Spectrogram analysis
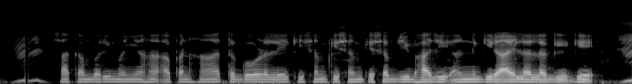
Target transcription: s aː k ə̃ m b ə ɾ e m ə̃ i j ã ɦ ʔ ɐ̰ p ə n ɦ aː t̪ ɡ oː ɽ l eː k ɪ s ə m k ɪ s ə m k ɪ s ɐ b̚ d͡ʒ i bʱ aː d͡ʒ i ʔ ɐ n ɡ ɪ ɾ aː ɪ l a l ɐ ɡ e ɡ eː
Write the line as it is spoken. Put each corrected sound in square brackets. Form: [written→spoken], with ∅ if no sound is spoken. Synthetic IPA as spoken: s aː k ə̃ m b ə ɾ [e→i] m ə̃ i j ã ɦ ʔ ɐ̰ p ə n ɦ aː t̪ ɡ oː ɽ l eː k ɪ s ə m k ɪ s ə m k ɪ s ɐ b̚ d͡ʒ i bʱ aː d͡ʒ i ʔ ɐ n ɡ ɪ ɾ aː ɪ l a l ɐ ɡ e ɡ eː

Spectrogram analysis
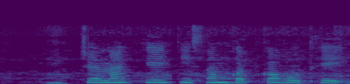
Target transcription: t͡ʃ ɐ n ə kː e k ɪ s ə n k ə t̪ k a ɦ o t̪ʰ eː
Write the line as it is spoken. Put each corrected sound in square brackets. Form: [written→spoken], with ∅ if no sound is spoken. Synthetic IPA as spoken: t͡ʃ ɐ n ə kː e k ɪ s ə [n→m] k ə t̪ k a ɦ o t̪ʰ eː

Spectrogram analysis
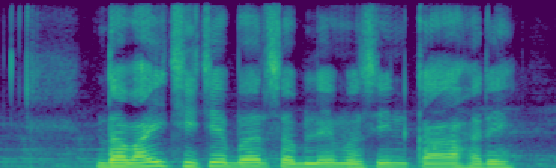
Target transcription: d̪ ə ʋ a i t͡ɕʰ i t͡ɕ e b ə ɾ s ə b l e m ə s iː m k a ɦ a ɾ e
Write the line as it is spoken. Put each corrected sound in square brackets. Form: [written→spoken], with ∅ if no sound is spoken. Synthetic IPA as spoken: d̪ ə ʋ a i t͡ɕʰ i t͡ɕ e b ə ɾ s ə b l e m ə s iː [m→n] k a ɦ [a→ə] ɾ e

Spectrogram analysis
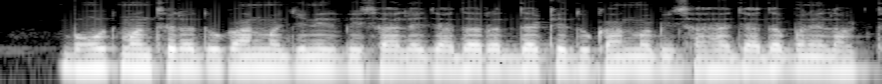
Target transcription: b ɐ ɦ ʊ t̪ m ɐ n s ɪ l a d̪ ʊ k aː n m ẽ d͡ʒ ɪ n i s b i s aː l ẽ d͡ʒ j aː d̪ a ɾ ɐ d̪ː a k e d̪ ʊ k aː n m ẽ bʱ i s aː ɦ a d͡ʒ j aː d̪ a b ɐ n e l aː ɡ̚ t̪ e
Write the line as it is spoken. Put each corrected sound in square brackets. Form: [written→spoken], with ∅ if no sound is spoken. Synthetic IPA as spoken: b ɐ ɦ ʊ t̪ m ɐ n s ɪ l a d̪ ʊ k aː n m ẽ d͡ʒ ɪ n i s b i s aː l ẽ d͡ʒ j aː d̪ a ɾ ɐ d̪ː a k e d̪ ʊ k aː n m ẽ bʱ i s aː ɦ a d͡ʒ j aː d̪ a b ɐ n e l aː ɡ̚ t̪ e

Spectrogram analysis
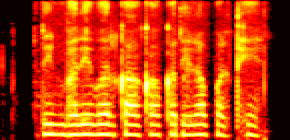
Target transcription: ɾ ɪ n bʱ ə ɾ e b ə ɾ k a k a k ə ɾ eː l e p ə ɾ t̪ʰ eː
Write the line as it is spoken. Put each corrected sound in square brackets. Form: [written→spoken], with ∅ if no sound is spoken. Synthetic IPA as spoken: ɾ ɪ n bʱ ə ɾ e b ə ɾ k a k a k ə ɾ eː l [e→a] p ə ɾ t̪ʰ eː

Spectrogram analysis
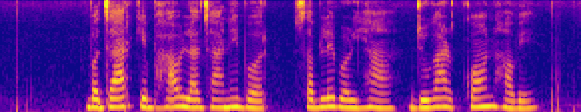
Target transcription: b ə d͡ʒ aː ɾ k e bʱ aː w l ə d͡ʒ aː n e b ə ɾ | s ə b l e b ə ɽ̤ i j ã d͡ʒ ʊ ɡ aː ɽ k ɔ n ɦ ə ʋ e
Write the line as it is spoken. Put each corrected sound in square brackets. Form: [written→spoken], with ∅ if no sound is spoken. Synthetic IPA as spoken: b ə d͡ʒ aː ɾ k e bʱ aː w l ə d͡ʒ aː n e b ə ɾ | s ə b l e b ə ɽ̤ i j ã d͡ʒ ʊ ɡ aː ɽ k ɔ n ɦ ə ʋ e

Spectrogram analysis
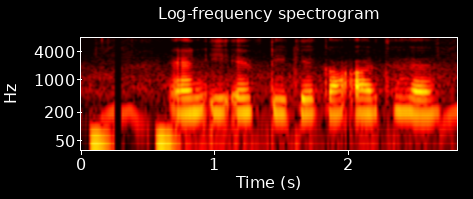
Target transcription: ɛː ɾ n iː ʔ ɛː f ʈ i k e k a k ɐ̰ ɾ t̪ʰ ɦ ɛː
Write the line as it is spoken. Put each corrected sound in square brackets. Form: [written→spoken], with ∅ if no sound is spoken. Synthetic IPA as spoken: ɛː [ɾ→∅] n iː ʔ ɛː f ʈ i k e k a [k→ʔ] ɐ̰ ɾ t̪ʰ ɦ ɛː

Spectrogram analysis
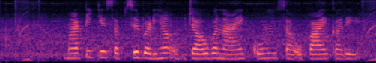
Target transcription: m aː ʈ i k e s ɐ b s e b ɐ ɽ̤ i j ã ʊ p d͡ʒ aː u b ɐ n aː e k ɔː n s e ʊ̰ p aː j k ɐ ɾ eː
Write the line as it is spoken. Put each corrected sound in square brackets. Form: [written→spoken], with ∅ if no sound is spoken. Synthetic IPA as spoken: m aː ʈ i k e s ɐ b s e b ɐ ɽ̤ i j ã ʊ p d͡ʒ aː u b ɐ n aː e k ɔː n s [e→a] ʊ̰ p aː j k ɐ ɾ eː

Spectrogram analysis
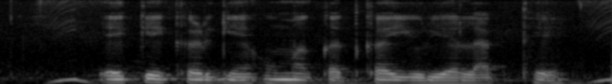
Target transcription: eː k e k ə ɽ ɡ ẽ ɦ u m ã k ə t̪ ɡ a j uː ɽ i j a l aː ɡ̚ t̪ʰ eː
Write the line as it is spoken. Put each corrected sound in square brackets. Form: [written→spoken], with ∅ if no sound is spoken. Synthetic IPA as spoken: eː k e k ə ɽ ɡ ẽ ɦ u m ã k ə t̪ [ɡ→k] a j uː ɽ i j a l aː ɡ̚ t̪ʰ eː

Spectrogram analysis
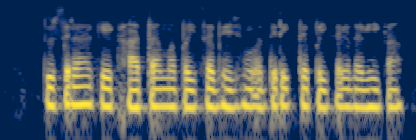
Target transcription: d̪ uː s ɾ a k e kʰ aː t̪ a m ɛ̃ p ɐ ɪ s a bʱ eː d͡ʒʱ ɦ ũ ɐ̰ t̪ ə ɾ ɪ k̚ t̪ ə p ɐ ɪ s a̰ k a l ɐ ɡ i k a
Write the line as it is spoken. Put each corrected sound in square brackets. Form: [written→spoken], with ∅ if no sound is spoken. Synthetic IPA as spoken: d̪ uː s ɾ a k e kʰ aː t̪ a m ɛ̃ p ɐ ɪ s a bʱ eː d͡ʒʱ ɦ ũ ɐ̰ t̪ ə ɾ ɪ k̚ t̪ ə p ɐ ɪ s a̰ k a l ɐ ɡ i k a

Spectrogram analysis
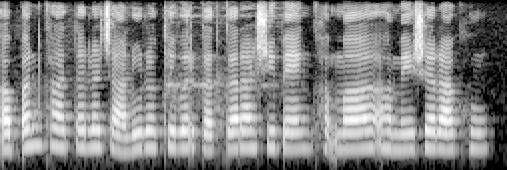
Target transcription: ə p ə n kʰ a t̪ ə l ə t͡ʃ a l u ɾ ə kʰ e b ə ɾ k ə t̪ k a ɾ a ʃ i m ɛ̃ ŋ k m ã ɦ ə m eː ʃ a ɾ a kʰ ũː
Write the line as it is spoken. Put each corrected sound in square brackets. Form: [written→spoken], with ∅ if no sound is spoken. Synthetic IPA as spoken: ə p ə n kʰ a t̪ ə l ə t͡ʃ a l u ɾ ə kʰ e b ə ɾ k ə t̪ k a ɾ a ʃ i [m→b] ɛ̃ ŋ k m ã ɦ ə m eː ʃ a ɾ a kʰ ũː

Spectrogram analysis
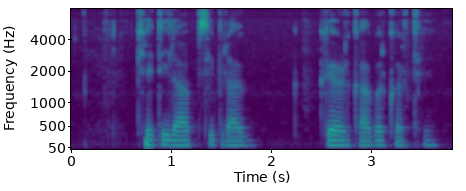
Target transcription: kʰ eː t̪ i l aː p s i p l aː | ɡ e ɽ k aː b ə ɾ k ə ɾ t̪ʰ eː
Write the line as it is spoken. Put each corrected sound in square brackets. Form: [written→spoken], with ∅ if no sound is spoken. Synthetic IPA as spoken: kʰ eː t̪ i l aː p s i p [l→ɾ] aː | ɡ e ɽ k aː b ə ɾ k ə ɾ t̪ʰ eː

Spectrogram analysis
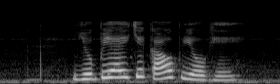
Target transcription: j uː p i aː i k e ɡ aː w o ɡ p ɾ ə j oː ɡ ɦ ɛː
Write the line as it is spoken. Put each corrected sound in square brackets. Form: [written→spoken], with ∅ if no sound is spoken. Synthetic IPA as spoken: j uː p i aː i k e [ɡ→k] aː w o [ɡ→∅] p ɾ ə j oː ɡ ɦ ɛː

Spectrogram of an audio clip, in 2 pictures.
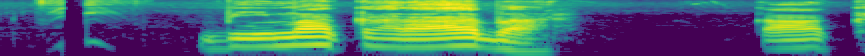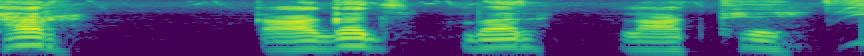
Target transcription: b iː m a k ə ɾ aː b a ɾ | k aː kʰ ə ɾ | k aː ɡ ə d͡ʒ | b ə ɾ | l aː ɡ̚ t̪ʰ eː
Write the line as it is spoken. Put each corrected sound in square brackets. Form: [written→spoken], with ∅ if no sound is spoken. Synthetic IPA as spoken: b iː m a k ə ɾ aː b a ɾ | k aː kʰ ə ɾ | k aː ɡ ə d͡ʒ | b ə ɾ | l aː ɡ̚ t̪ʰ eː

